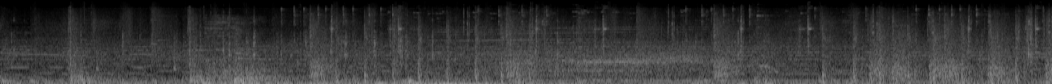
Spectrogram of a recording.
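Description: Rapid gunfire from a piercing gun in the roguelike video game Enter the Gungeon, a dense run of quick shots mixed with clattering impacts and busy game effects, loud and continuous throughout.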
